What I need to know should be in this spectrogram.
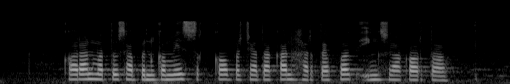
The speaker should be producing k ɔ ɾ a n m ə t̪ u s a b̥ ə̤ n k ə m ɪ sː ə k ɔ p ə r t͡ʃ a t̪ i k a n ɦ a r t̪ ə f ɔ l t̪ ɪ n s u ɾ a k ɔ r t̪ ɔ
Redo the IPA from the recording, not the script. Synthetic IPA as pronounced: k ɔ ɾ a n m ə t̪ u s a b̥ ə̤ n k ə m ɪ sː ə k ɔ p ə r t͡ʃ a t̪ a k a n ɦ a r t̪ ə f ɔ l t̪ ɪ ŋ s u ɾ a k ɔ r t̪ ɔ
